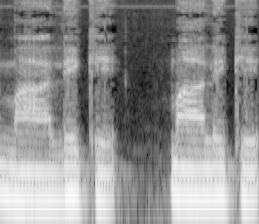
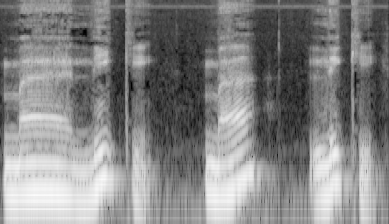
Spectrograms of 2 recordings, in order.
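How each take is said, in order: First: "مالک" as maa-lay-kay, lower in pitch; wrong ay vowel. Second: "مالکی" very slow, as maa-lee-kee; correct ee vowel. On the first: Teacher showing local learners' mistake, wrong ay vowel. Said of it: "یہ غلط ہے". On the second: Teacher correcting learners' vowels, slow ee reading. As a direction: stretch "مالکی" with clear ee sounds. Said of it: "اس کو ای کی آواز نکالیں". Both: Shown as a demonstration.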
